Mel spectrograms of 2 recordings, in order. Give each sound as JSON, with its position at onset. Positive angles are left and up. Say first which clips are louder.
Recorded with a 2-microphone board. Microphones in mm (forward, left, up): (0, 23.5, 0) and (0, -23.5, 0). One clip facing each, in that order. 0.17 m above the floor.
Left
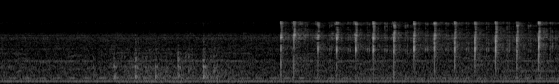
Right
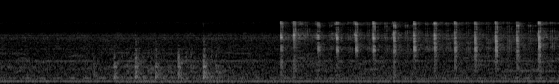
{"t": 0.9, "sound": "knocking", "louder": "even", "side_deg": 10, "distance_m": 9.5}
{"t": 2.8, "sound": "scissors", "louder": "left 1 dB", "side_deg": 30, "distance_m": 2.5}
